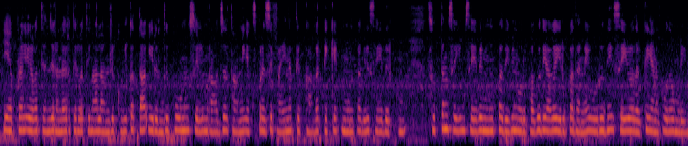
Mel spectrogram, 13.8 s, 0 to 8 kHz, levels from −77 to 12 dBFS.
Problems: constant background noise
